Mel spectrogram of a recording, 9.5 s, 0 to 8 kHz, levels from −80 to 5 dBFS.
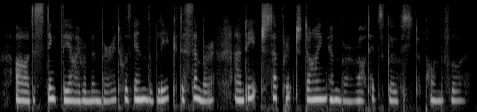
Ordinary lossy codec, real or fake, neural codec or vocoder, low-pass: AAC, 32 kbps; fake; codec, 24 kHz, 1.2 kbps, DualCodec; 7.2 kHz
